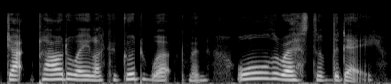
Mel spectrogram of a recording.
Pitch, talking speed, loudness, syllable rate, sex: 215 Hz, 200 wpm, -19 LUFS, 4.8 syllables/s, female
